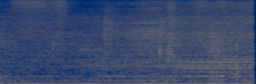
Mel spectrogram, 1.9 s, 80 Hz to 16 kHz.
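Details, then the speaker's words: Electrolux washer-dryer in manufacturer test mode, drying step testing the dryer box fan (DC 300 V five-wire motor): soft, steady low hum with a faint even whirr and no rubbing or rattling, running normally. "tiếp theo drying thì nó sẽ test cái các bạn sẽ đợi một lúc là các bạn sẽ nghe thấy là cái quạt của cái sấy nó chạy"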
